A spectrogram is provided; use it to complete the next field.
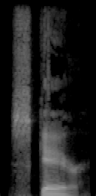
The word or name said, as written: scare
